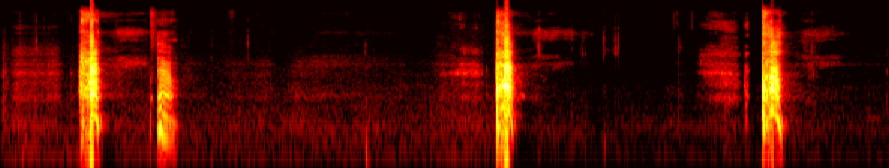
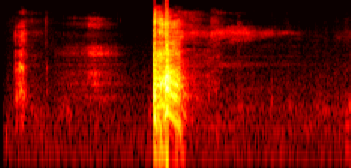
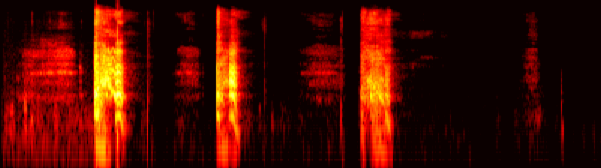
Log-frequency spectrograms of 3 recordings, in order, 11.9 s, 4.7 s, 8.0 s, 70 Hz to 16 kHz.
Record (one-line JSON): {"exhalation_length": "11.9 s", "exhalation_amplitude": 32768, "exhalation_signal_mean_std_ratio": 0.17, "cough_length": "4.7 s", "cough_amplitude": 32768, "cough_signal_mean_std_ratio": 0.2, "three_cough_length": "8.0 s", "three_cough_amplitude": 32768, "three_cough_signal_mean_std_ratio": 0.21, "survey_phase": "beta (2021-08-13 to 2022-03-07)", "age": "65+", "gender": "Female", "wearing_mask": "No", "symptom_cough_any": true, "smoker_status": "Never smoked", "respiratory_condition_asthma": false, "respiratory_condition_other": false, "recruitment_source": "REACT", "submission_delay": "5 days", "covid_test_result": "Negative", "covid_test_method": "RT-qPCR", "influenza_a_test_result": "Negative", "influenza_b_test_result": "Negative"}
